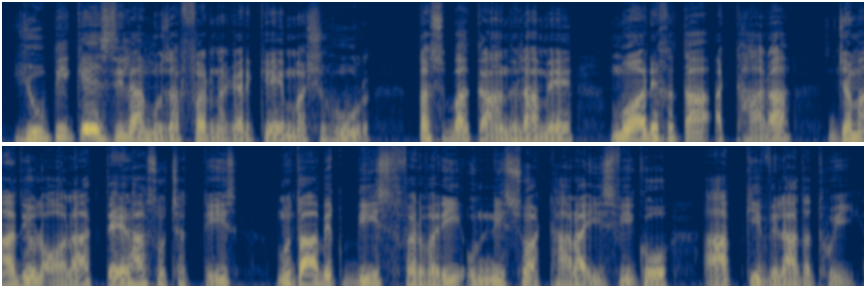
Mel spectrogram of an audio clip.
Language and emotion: Urdu, neutral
